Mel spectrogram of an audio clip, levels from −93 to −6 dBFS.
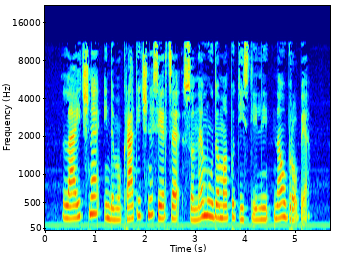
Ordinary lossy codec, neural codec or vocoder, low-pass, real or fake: MP3, 48 kbps; none; 19.8 kHz; real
